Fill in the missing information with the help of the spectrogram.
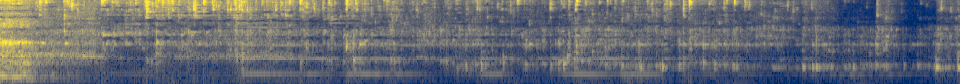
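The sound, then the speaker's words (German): Wine pouring steadily into a glass that is not a wine glass, a bright trickling and splashing stream with small drips that runs for about five seconds without any talking. “wir haben hier so einen Live-Versuch. Also ich habe jetzt kein Weinglas, um einfach mal zu gucken, wie sich der Wein in einem Lichtweinglas entwickelt.”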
